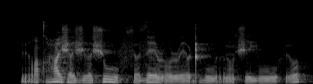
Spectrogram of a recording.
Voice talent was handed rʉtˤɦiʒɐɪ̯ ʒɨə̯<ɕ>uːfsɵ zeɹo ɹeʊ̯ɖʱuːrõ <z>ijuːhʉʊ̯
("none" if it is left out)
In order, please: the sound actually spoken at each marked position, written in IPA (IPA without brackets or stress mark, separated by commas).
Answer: ʃ, ʃ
